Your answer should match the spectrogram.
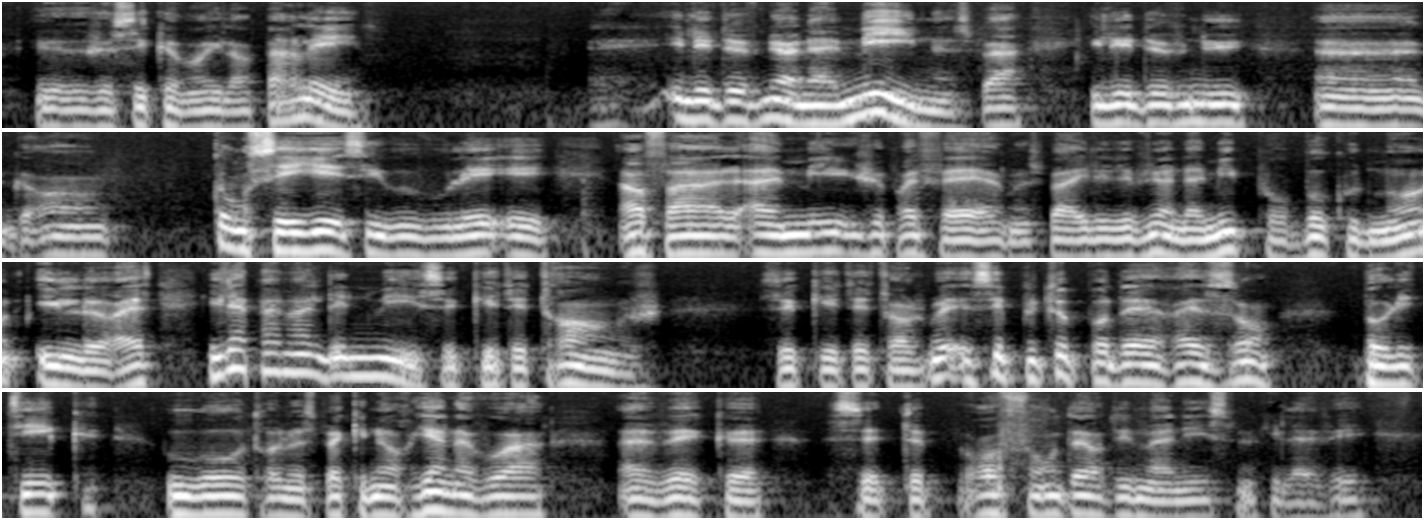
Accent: Saint-Brieuc, Brittany, France; born there; son père est enterré à Saint-Brieuc, qui est ma ville natale.

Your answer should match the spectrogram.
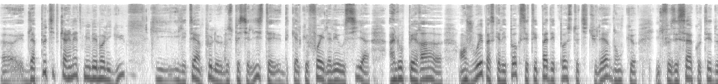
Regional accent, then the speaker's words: Nice, Provence-Alpes-Côte d'Azur, France; on a grandi à Nice, et moi je suis le premier né dans cette ville

